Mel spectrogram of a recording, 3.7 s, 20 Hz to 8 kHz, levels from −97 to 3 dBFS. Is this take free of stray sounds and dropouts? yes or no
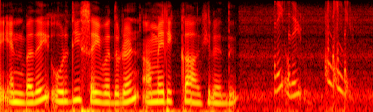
no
